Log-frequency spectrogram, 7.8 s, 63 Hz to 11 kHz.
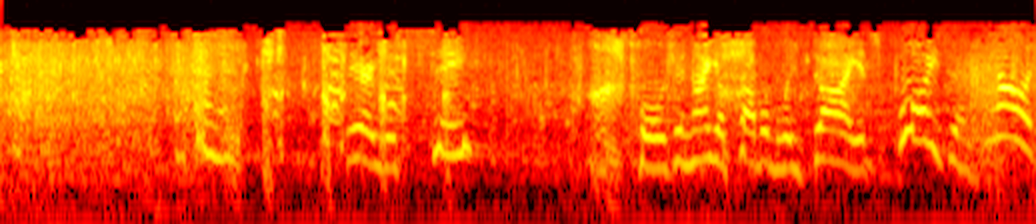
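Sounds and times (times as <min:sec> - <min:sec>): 
water splashing as a person scoops water from a salty stream: 0:00.0 - 0:07.7
speech: 0:01.3 - 0:02.0, 0:02.6 - 0:03.7, 0:04.4 - 0:07.7
brief gulping or gurgling: 0:01.4 - 0:03.6, 0:04.2 - 0:06.0.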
